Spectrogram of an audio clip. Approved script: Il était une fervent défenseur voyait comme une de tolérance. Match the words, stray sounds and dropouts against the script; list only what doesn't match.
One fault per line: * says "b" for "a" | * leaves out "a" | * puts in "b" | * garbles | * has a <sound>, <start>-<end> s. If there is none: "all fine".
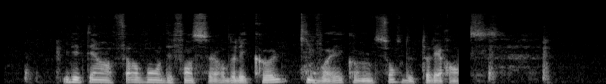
* says "un" for "une"
* puts in "de l'école qu'il"
* puts in "source"
* has a dropout, 4.6-4.7 s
